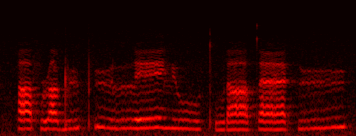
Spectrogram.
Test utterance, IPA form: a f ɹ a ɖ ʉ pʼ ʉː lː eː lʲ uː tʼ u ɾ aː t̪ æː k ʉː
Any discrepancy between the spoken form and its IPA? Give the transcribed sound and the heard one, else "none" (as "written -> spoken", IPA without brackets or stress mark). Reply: none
